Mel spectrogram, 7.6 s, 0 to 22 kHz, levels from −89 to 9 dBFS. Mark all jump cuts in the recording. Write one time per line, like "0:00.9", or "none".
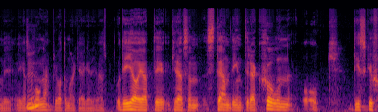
0:04.0
0:05.9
